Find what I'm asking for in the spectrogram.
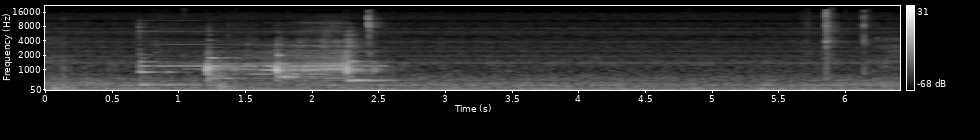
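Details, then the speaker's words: Palermo SmartCam booting after being re-plugged during Android setup: a few soft clicks with short electronic chirps in a quiet room; normal boot-up before the dim yellow network light comes on. "there got your clicking sound and we're waiting for the dim yellow light"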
